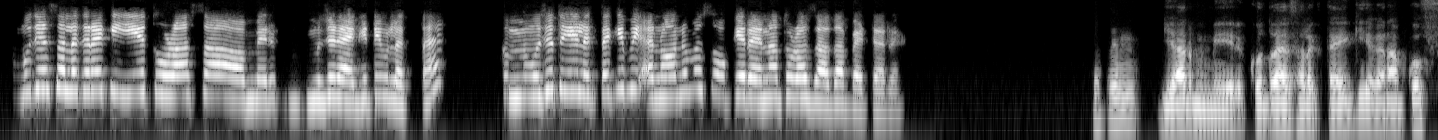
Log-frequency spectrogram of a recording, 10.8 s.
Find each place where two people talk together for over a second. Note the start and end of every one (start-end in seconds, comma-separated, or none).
none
